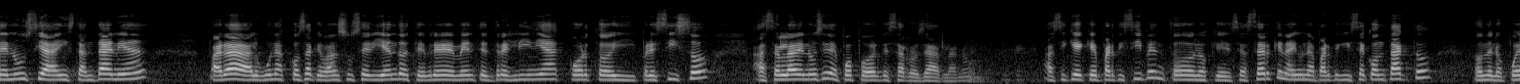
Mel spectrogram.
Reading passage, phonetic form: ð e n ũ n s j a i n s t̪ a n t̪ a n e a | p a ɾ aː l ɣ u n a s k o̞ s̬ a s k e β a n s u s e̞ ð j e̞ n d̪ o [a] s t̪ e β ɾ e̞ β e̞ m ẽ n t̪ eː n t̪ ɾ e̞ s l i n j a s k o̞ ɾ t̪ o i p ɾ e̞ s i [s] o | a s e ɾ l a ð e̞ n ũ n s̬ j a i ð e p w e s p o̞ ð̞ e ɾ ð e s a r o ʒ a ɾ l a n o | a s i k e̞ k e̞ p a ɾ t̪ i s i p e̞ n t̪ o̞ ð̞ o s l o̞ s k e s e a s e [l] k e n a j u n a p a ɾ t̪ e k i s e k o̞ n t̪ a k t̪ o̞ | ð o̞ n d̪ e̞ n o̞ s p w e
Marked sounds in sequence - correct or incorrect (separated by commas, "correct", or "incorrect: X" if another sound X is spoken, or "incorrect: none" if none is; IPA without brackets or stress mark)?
incorrect: e, correct, incorrect: ɾ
